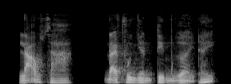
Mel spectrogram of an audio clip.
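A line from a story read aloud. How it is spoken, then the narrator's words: Quiet voice. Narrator (Vietnamese): Nhị Đoán nhỏ giọng nói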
